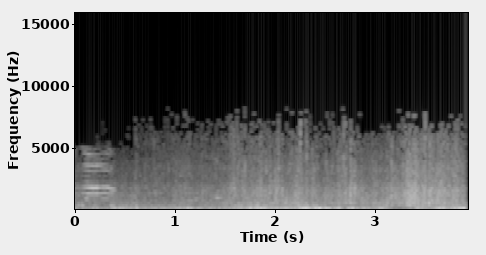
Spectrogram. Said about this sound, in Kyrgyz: Удурган шамал жападан жалгыз башпаана эсептелген түркүн түстөгү чатырларды далбактатып учуруп кетчүдөй туюлат.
